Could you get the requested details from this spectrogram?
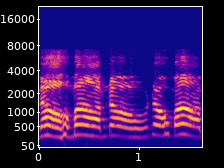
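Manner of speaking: very high, very slow, drawn-out pleading scream. Retelling a character screaming in his sleep: imitating Anakin screaming. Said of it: "he's just screaming".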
